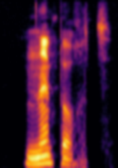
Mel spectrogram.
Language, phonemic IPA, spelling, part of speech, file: French, /ɛ̃.pɔʁt/, importe, verb, Fr-importe.ogg
- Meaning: inflection of importer: 1. first/third-person singular present indicative/subjunctive 2. second-person singular imperative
